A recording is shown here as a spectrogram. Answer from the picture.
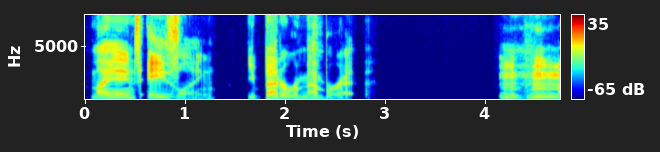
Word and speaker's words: Aisling: My name's Aisling.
